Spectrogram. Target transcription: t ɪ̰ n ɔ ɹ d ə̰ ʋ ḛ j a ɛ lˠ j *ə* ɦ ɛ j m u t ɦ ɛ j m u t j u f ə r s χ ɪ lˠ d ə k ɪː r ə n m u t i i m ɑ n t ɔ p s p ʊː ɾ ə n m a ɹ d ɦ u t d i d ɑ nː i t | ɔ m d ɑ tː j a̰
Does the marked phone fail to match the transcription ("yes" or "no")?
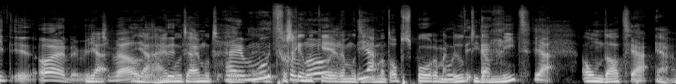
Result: yes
